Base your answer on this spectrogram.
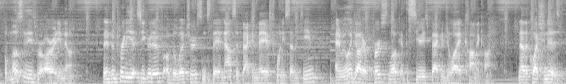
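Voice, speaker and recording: A man's voice: lowish voice, echoey room. A young man co-hosting a gaming news show, reading scripted items with joking asides. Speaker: news co-host. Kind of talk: scripted news read with banter.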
